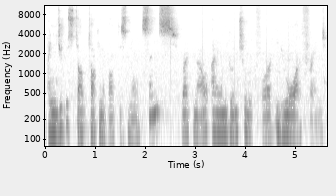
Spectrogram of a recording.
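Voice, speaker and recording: A man's voice: mid-range voice, measured pace, slight background noise, lightly acted, rough recording. A man doing a stern, impatient searcher. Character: stern worried man searching for lost kids.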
